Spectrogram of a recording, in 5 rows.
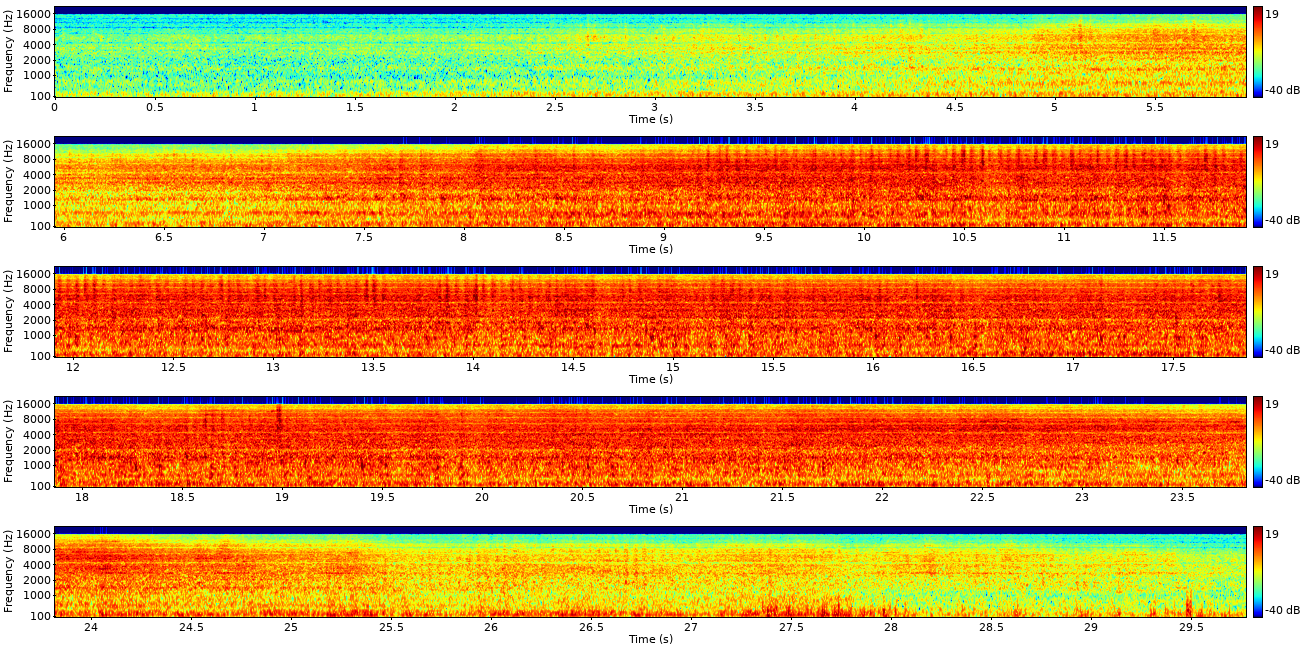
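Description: Passenger train hauled by a CC201 diesel-electric locomotive running past: engine and running gear grow steadily louder over the first eight seconds, stay loud as the coaches go by, then fade over the last few seconds as the train moves away.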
